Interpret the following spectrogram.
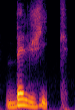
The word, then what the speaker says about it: Belgique: Remember Q-U-E here, you will get only the sound K, okay? Belgique, Belgique. So it's not Belgique, not at all, okay? Because it's only the K.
